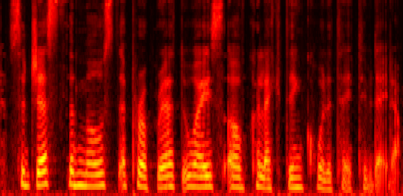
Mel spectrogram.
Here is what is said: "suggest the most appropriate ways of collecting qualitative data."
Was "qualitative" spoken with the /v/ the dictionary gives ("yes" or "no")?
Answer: yes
